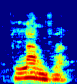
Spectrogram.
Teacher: Lambda is wrong because we don't have a D sound when we say lambda. So I suggest you replace it with a TH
